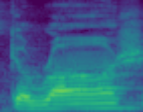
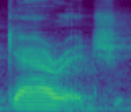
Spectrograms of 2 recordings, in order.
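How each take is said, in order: First: The word is said in an American accent. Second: The word is said in a British accent. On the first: This is how American speakers say it. "that's garage in American pronunciation" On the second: This is how British speakers say it. "we'd say a garage sale"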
